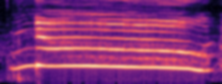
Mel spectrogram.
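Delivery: piercing high shout; shrieked no; scream. Acted. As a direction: scream the word out in protest. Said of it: "I screamed".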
